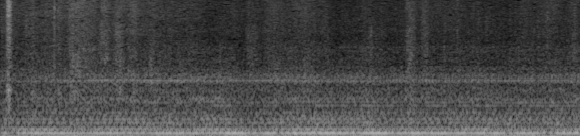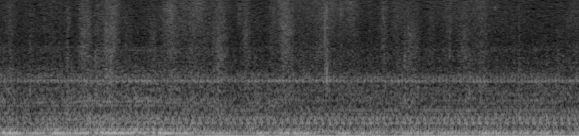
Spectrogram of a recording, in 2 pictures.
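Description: Car engine pulling steadily in a low gear, heard from inside the cabin, with a steady even drone. Light knocks come now and then as the car jolts over the rutted snowy track.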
